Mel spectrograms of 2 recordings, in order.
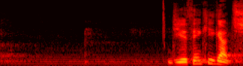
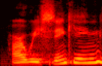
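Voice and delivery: normal talking voice

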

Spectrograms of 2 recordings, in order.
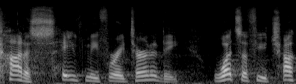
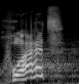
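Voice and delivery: high incredulous "What?"; a lightly voiced girl, caught off guard; shocked girl; 9 semitones higher, 4 dB louder than usual. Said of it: "she says".

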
